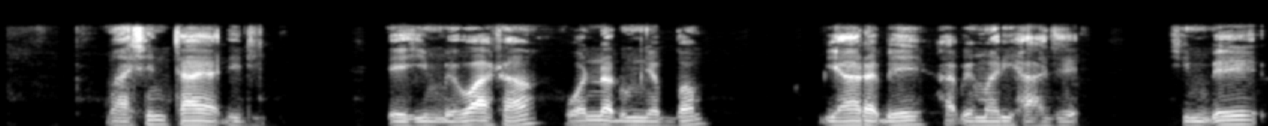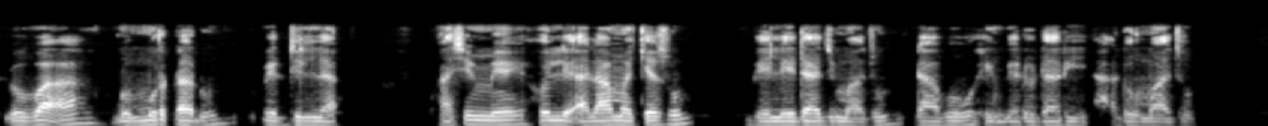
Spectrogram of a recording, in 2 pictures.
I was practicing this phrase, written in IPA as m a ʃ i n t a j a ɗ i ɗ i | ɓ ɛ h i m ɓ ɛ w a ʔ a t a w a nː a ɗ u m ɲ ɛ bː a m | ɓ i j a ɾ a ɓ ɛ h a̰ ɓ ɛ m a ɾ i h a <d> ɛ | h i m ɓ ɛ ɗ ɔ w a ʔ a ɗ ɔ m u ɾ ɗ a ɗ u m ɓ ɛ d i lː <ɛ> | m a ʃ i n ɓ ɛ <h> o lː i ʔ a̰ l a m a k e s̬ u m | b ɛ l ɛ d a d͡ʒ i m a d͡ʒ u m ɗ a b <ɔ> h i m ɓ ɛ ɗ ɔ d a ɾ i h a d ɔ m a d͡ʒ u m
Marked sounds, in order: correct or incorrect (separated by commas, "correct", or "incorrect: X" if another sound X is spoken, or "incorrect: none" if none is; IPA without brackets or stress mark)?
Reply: incorrect: d͡ʒ, incorrect: a, correct, correct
